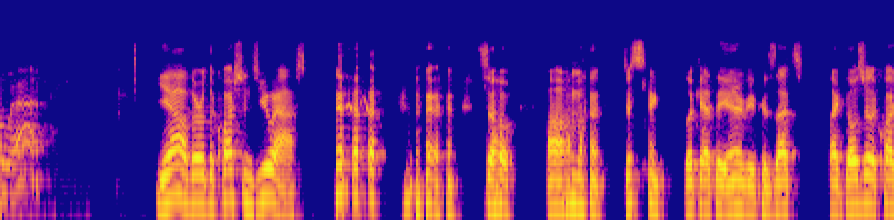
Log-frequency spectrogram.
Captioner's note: chuckles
